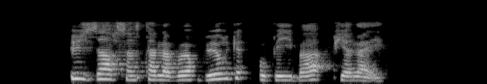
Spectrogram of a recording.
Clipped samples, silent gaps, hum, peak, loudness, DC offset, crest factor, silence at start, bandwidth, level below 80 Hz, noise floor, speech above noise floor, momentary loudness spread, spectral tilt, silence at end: under 0.1%; none; none; -4 dBFS; -20 LUFS; under 0.1%; 18 dB; 0.7 s; 7.8 kHz; -66 dBFS; -87 dBFS; 67 dB; 7 LU; -3.5 dB/octave; 1.05 s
